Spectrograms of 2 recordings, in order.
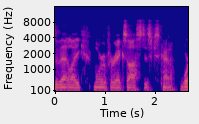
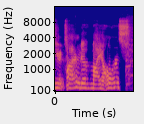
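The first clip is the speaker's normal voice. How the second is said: slow, hurt question, half laughing; mock sad; 7 semitones higher, 6 dB louder, slower than usual. Megan hurt that Nyx is sick of her horse, slow and laughing. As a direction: play a wounded horse lover while breaking up. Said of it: "Megan looks sad and says".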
